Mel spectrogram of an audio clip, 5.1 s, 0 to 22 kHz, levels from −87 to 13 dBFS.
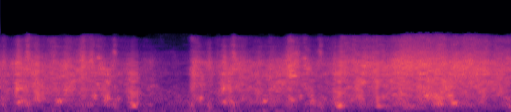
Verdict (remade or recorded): remade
